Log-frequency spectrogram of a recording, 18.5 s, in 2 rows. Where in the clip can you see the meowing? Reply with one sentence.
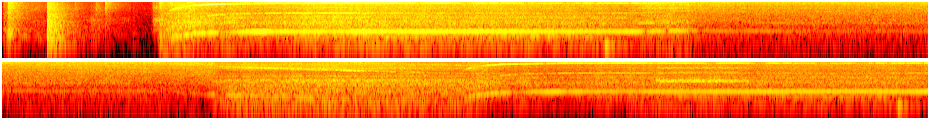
The meowing can't be heard in this clip.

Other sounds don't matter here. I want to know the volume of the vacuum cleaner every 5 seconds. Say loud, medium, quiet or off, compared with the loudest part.
loud, medium, quiet, medium.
